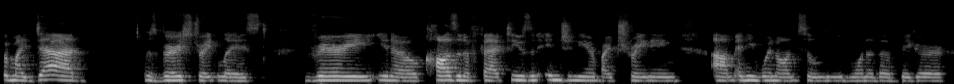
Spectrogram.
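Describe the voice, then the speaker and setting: A woman from Cameroon, a guest in an interview, telling stories in a lively, animated way and laughing often. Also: lowish voice, moderate pace, rough recording. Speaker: guest, theme park company executive. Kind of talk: conversational interview.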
